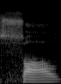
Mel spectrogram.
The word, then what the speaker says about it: solder: the board we solder some people pronounce the L and salt solder solder some people don't I don't I don't know why you just don't so you see the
